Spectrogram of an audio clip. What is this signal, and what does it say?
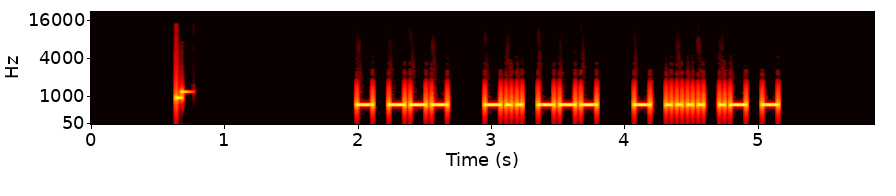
Morse code, heard as a keyed tone, about 30 wpm, 700 Hz. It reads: TO DO THAT
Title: Sets of 3 Words 30wpm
